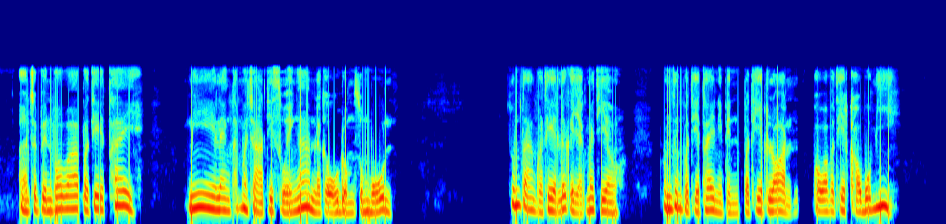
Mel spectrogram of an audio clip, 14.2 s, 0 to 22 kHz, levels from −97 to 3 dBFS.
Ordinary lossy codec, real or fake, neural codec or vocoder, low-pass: none; real; none; 7.2 kHz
